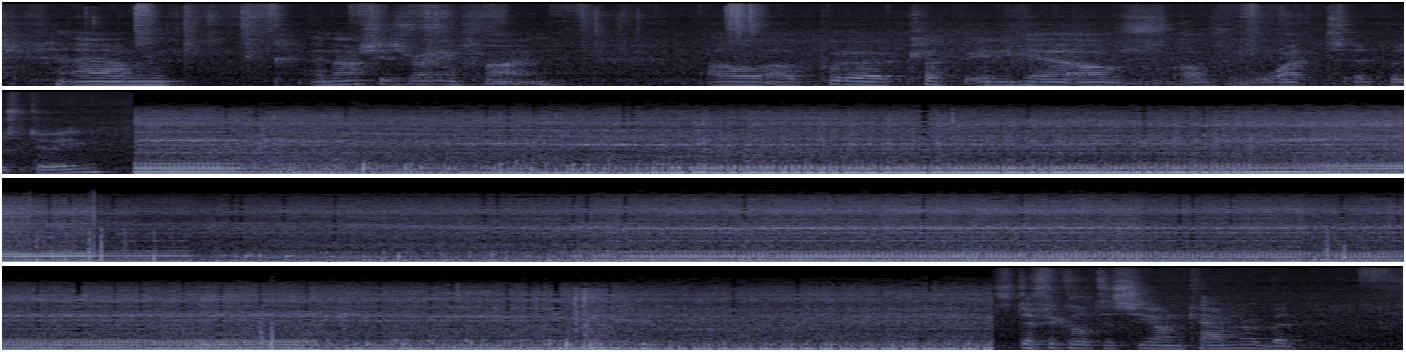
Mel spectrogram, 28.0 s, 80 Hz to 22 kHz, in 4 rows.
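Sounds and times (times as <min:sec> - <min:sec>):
motorcycle engine running: 0:07.7 - 0:26.0.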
